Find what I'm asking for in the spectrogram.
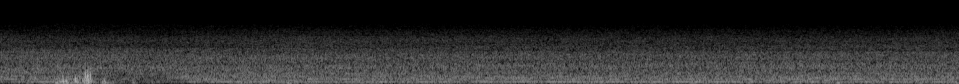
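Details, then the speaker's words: Lasko Weather-shield box fan after one year of ownership, on low speed: a steady soft whoosh with a low hum and no rattle or wobble after a brief bump. It is quieter than before, with imperfect but decent blade balance; normal. "I don't know if you can tell, but the low speed is much quieter than it was before, or at least it was slower than it was before. And it's not shaking too bad."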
